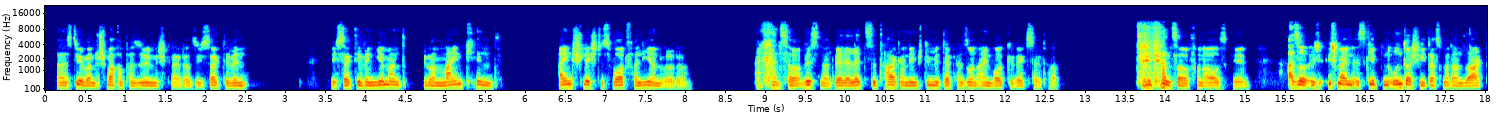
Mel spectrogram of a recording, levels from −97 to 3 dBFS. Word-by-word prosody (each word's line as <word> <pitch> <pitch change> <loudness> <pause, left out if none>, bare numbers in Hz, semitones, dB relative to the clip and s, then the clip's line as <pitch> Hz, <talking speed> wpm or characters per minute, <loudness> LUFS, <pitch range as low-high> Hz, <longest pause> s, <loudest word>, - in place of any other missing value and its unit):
Dann 110 - -1
ist 110 - -5
die 135 - +6
aber 110 -3 +2
'ne 105 - -2
schwache 120 -2 -1
Persönlichkeit. 110 -2 -3
Also, 95 +4 -6
ich 105 - -6
sage 115 0 -1
dir, 105 - -4
wenn 105 +1 -1 1.0
Iich - - -5
sage 115 -2 +1
dir, 120 -2 +1
wenn 115 0 +2
jemand 125 -1 +1 0.2
über 115 -1 -1
mein 115 +6 +2
Kind 115 -6 -3 0.7
ein 130 +3 +2
schlechtes 130 -2 -2
Wort 120 0 +2
verlieren 110 -3 0
würde, - - -7 0.8
dann - - -9
kannst 120 0 -1
du - - +3
aber 105 0 0
wissen, 125 -3 +2
das 105 - -6
wäre 110 - +3
der 110 0 +2
letzte 115 +2 0
Tag, 120 -1 0
an 110 -1 0
dem 110 - +1
ich 110 - -11
d - - -3
mit 120 -1 0
der 115 - +2
Person 110 0 -3
ein 110 -1 -1
Wort 105 -1 0
gewechselt 100 -1 -7
habe. - - -10 0.9
Da - - +4
kannst 120 -1 +5
du - - +5
aber 105 -2 +1
von 110 +2 -5
ausgehen. 110 +1 -3 0.4
Also, - - +6
ich - - -1
ich - - +4
meine, 130 -3 +5
es - - -3
gibt 135 -3 +1
'n 120 - +2
Unterschied, 135 -6 +2
dass 105 - -2
man 115 - -3
dann 105 -1 -2
sagt, 105 -1 +1
110 Hz, 215 wpm, -23 LUFS, 105-120 Hz, 1.0 s, die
